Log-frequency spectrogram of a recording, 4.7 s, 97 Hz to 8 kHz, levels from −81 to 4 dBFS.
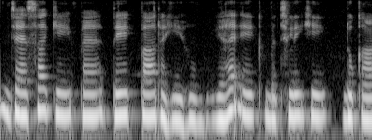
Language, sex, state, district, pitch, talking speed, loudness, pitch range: Hindi, female, Goa, North and South Goa, 205 Hz, 165 wpm, -14 LUFS, 195-215 Hz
